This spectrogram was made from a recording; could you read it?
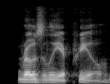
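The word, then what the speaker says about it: Rosalie Aprile: And, you know, Ralph's official girlfriend is Rosalie April. Am I getting the name right? – Yep.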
